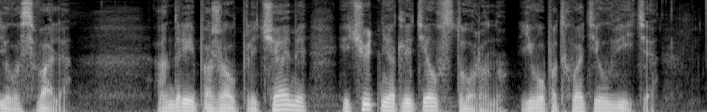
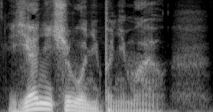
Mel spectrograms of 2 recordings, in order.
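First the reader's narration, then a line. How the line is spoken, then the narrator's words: Said with deep sigh. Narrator (Russian): сказал он, глубоко вздохнул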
